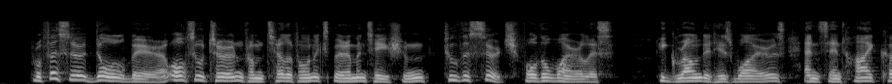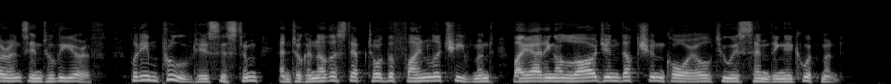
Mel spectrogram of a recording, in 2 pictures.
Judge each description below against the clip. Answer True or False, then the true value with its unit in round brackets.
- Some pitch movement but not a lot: True (3.4 semitones)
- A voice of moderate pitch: True (155 Hz)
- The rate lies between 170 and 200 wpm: False (155 wpm)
